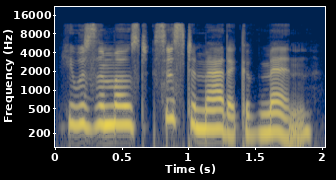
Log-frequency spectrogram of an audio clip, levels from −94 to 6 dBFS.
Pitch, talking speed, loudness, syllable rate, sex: 245 Hz, 205 wpm, -15 LUFS, 5.4 syllables/s, female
